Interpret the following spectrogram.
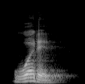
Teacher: the T in what links with the D in did, and you hear a fast D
